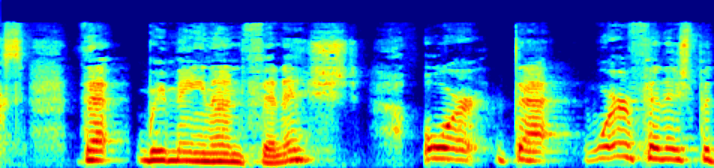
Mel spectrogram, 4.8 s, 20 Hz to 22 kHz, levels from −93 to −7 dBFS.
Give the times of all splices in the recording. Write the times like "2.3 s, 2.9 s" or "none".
none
